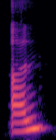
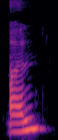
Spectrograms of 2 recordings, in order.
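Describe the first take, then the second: First: It is a weak vowel followed by n. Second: The same.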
